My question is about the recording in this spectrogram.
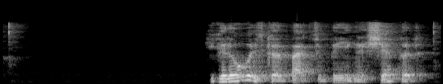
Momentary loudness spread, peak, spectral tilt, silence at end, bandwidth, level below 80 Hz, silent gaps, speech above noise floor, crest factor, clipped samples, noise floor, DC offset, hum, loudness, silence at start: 9 LU; 0 dBFS; -4.5 dB/octave; 0.05 s; 7.8 kHz; -58 dBFS; none; 54 dB; 18 dB; under 0.1%; -70 dBFS; under 0.1%; none; -16 LUFS; 0.1 s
